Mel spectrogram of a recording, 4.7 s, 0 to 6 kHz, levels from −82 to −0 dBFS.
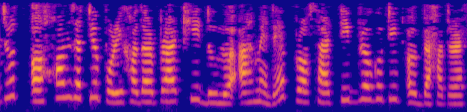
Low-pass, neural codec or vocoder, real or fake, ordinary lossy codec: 5.4 kHz; none; real; none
